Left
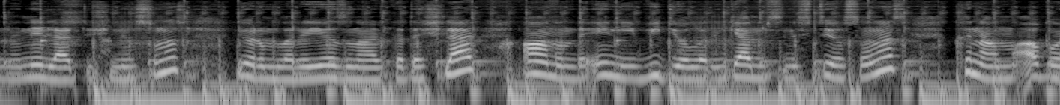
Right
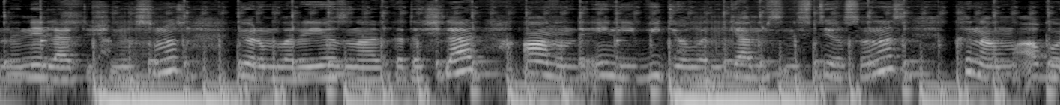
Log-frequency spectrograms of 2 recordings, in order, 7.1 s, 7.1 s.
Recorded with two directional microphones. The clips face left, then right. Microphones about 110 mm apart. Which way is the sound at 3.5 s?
40° left (ahead or behind).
